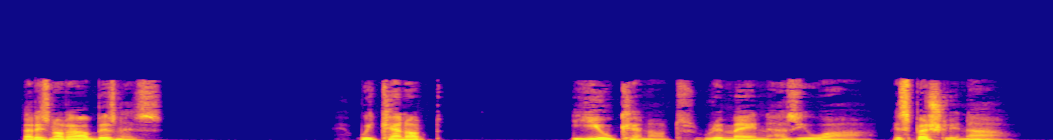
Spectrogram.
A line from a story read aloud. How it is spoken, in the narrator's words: said Vronsky in his usual firm, calm tone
